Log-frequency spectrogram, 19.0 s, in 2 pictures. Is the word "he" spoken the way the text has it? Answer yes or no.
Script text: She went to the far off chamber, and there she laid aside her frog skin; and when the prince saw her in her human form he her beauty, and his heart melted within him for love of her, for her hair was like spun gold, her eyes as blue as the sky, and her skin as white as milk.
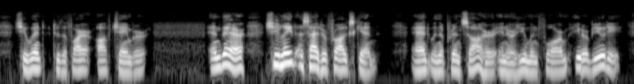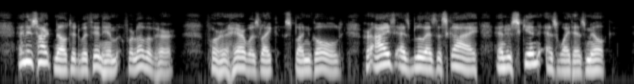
yes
